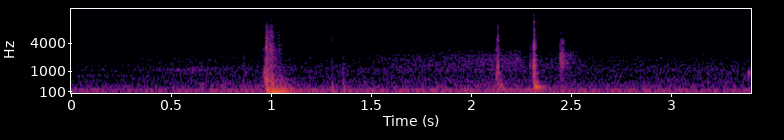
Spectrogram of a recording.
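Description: A car door clicks open and thumps shut.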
